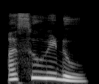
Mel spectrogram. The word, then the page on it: ಆಸೆವಡು: āsevaḍu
